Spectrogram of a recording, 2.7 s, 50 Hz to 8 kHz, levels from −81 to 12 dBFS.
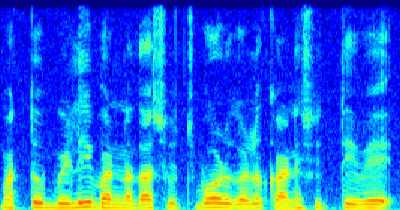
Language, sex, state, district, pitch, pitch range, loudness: Kannada, male, Karnataka, Bangalore, 160 Hz, 155-170 Hz, -15 LUFS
